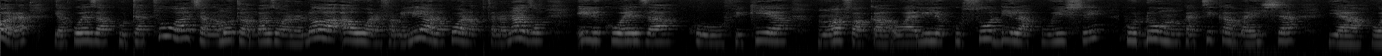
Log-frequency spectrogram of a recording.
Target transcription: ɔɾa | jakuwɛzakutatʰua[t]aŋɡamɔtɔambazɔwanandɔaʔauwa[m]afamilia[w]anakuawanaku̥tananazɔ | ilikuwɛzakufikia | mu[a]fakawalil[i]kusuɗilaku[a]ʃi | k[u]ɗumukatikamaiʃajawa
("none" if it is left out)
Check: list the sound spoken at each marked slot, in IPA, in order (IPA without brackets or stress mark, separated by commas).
t͡ʃ, n, w, a, ɛ, i, u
